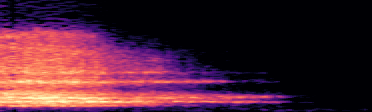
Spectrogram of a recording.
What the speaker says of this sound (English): Take a nice deep breath in through the nose, out through the mouth.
